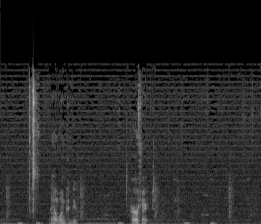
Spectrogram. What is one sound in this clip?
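Small metal parts clink and scrape as they are handled.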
